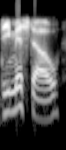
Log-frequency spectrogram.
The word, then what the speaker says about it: Demisto: And in a more integrated, it's also a different way though, because so what happens with companies, and it's Demisto, that is into demystify, and yes, I've seen this before.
